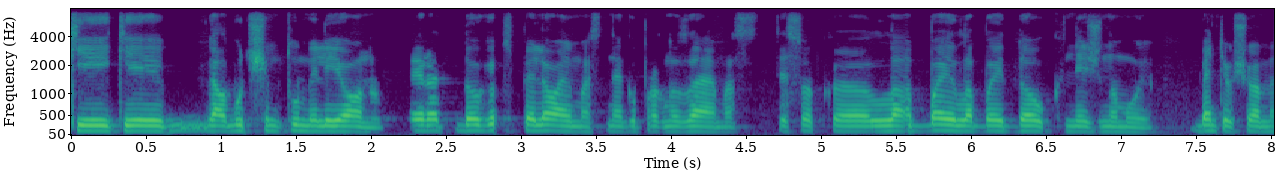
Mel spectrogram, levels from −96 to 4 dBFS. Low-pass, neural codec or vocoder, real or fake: 7.2 kHz; none; real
